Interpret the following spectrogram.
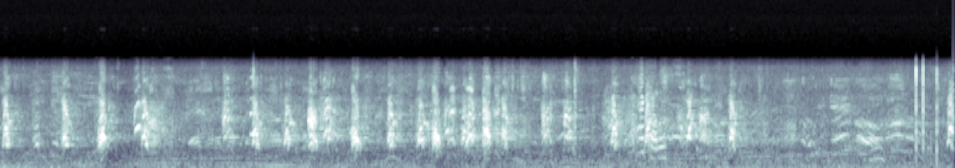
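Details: An American Pit Bull Terrier barks in sharp, repeated bursts while being provoked by a man acting as agitator, whose voice shouts over it.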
